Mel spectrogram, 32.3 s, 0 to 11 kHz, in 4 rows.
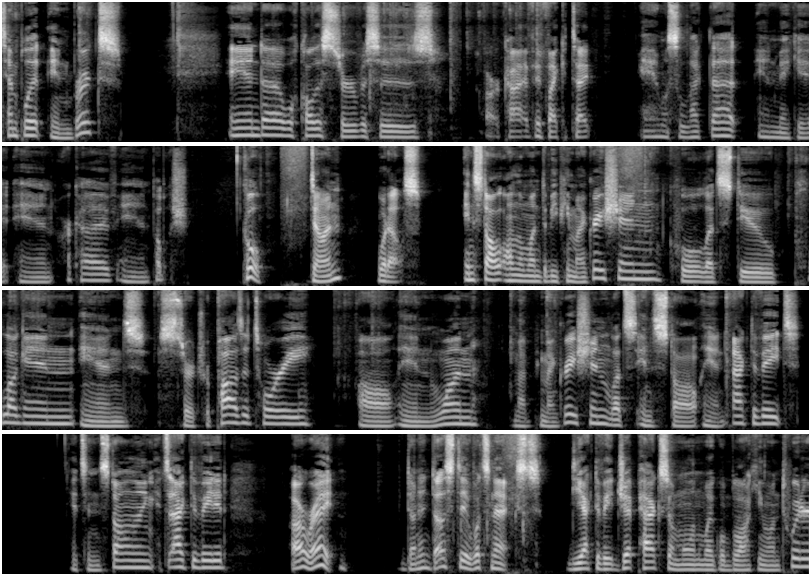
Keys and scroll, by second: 3.6 BackSpace, 3.8 shift+s, 4.6 BackSpace, 14.4 super+k, 17.7 Down, 21.1 Down, 28.5 BackSpace.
